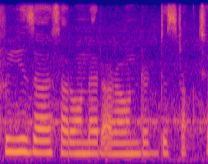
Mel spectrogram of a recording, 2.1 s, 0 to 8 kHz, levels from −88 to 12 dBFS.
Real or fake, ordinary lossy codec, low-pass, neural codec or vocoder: real; none; 7.2 kHz; none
